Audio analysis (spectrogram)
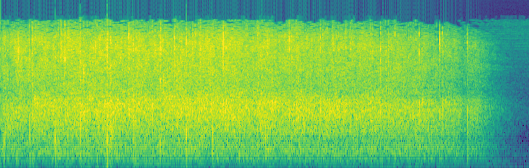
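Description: An audience in a hall applauds fellow travellers at a Turkish assembly meeting, sustained loud clapping with sharp individual claps standing out, fading away at the end.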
